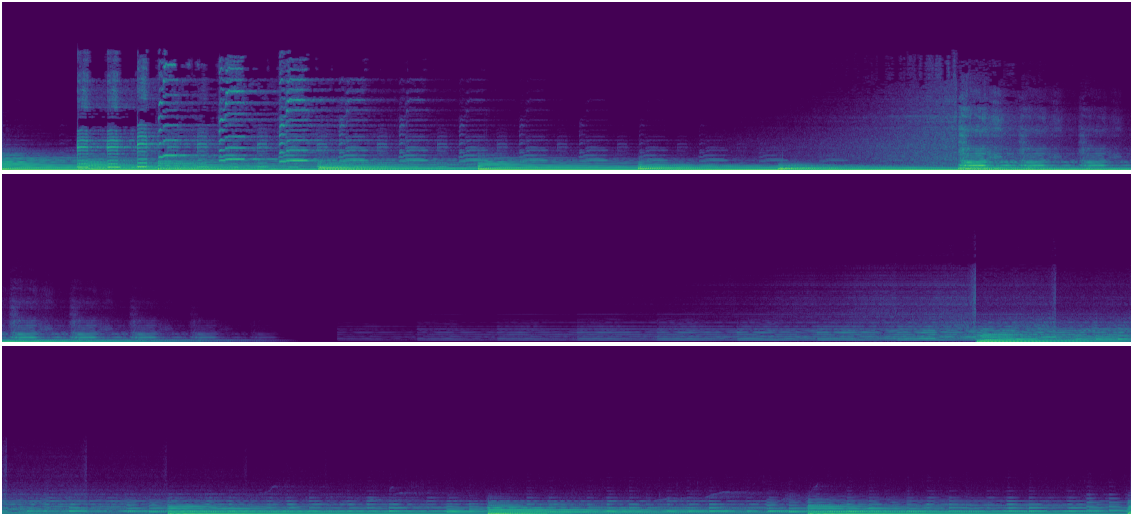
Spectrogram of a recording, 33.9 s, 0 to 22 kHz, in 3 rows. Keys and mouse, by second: 2.5 shift+drag, 2.7-3.9 shift+middle drag, 4.9 shift+middle click, 5.7 click, 7.3 shift+d, 8.5 click, 9.0 click, 11.0-18.0 drag, 18.0-20.5 middle drag, 20.5-24.8 drag, 27.3-33.8 drag.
